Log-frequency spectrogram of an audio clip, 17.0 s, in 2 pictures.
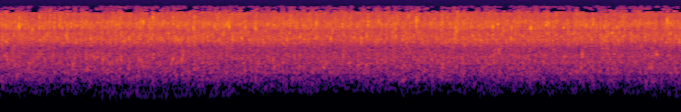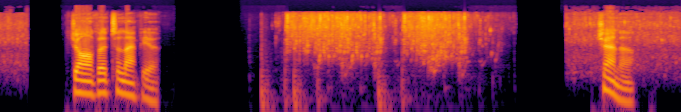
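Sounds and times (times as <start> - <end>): faint trickling water: 0.0 - 8.9, 11.8 - 15.0, 15.6 - 17.0.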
